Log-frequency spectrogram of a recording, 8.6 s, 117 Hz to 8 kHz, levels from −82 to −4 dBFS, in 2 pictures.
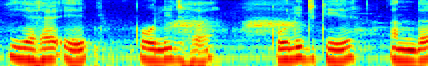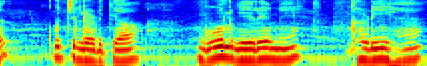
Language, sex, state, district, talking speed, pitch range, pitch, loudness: Hindi, female, Uttar Pradesh, Saharanpur, 100 wpm, 175-195 Hz, 180 Hz, -14 LUFS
